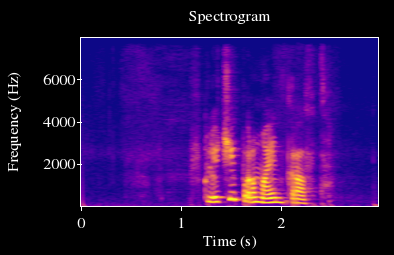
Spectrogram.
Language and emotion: Russian, neutral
